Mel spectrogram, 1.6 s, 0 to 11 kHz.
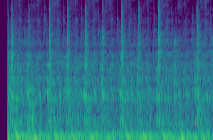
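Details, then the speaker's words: Honda CD70 motorcycle engine on a cold morning start: quick, steady dug-dug knock, about eight a second, over the idle, also heard after warm-up; worn cam chain tensioner roller hitting its bolt. "जो engine में जो अक्सर सुबह सुबह का टाम starting करो तो डग डग ड दो आवाज रहता है और य एक डग डग का आवाज जो अभी आपको सुन रहे है ये गर्म होने के बाद य आवाज आता है"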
